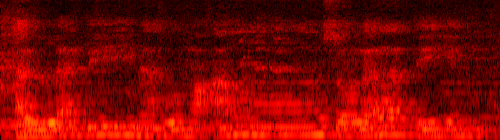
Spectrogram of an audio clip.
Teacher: Huma kita baca jelas karena ada mim sukun bertemu ain. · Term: idhar syafawi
